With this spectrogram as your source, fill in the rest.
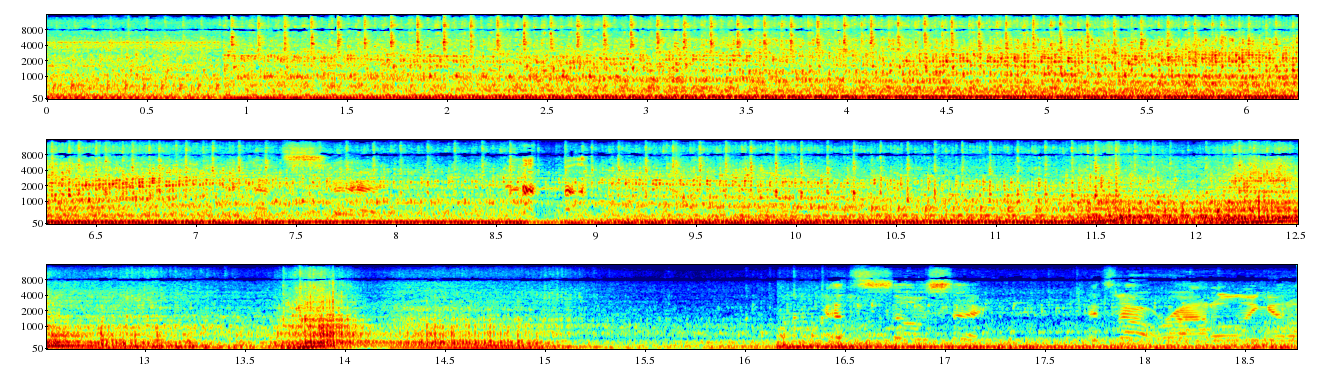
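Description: A diesel truck engine idles with a steady low rumble.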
